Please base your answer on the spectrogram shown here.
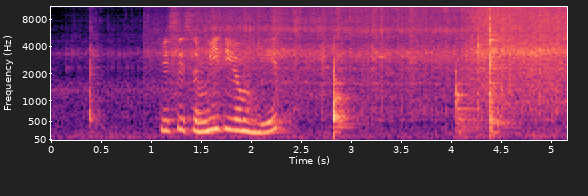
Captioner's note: pan sizzling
